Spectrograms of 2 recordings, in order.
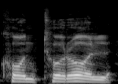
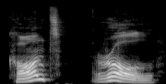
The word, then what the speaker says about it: control: ما تو فارسی میگیم control. ولی تلفظ درستش در انگلیسی. Control.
